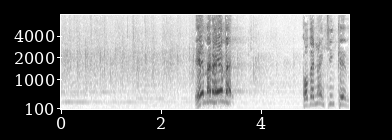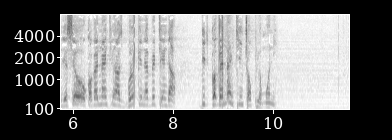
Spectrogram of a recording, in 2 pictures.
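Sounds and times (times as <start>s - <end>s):
audience clapping hands: 0.0s - 5.2s
speech: 2.7s - 3.6s, 4.8s - 10.2s.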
